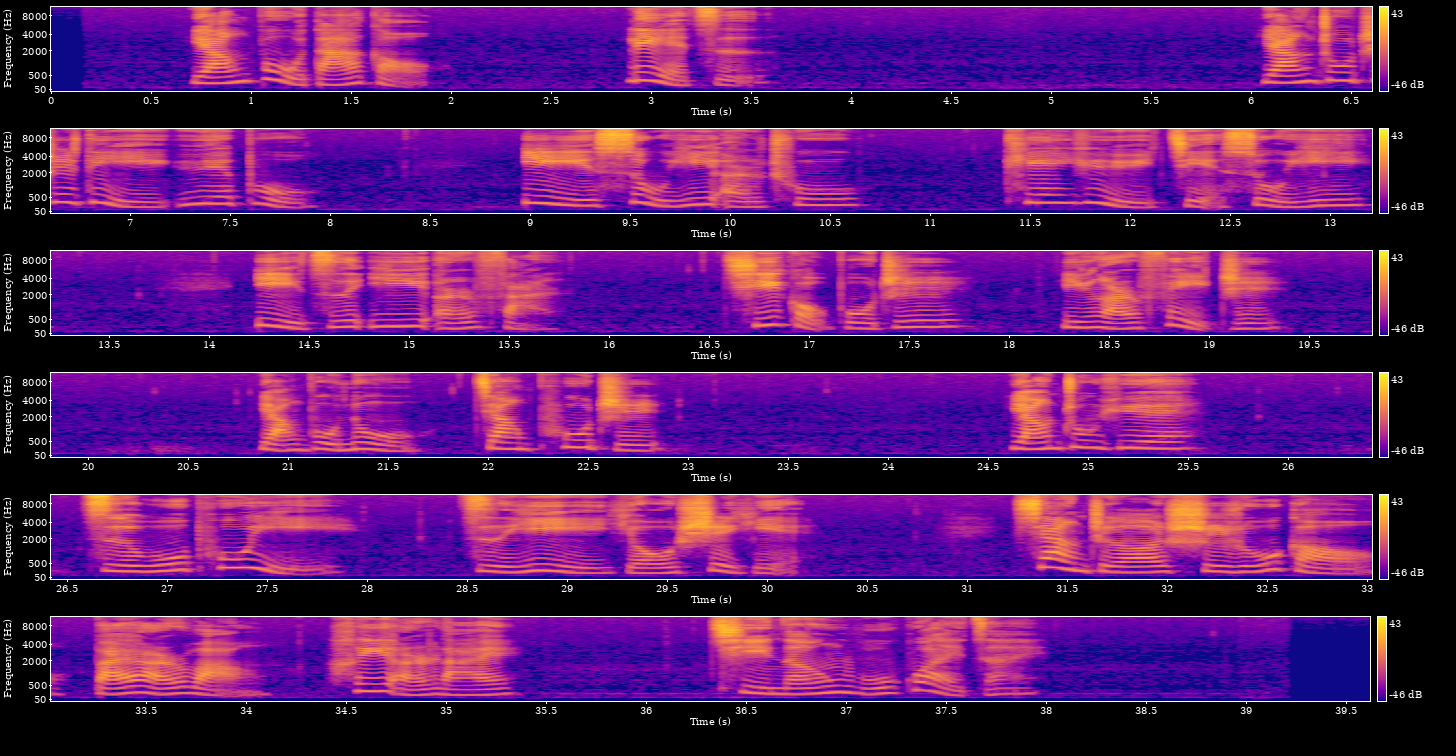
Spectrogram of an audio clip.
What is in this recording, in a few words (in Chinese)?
putonghua; 楊布打狗; 普通話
